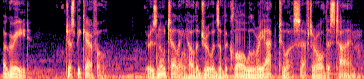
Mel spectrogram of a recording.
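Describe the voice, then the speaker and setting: An actor playing an ancient night elf archdruid in a fantasy game, speaking in a grave, formal, commanding manner. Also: male voice, darkish tone, faint music behind. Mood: troubled, grave. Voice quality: deep, gravelly. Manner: slow, grave, formal declamation. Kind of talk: fantasy game cutscene acting.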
